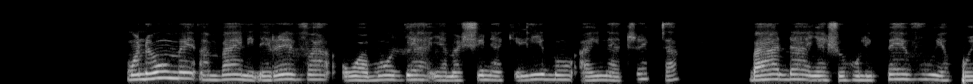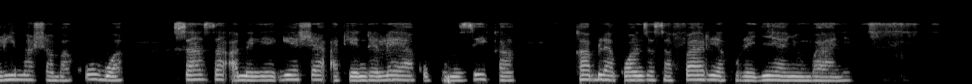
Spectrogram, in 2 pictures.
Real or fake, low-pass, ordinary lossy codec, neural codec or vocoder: fake; 7.2 kHz; Opus, 16 kbps; codec, 16 kHz, 8 kbps, FreqCodec, larger model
